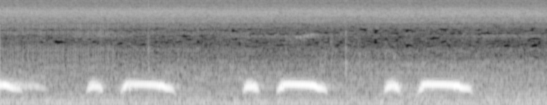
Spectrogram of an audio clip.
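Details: Spotted dove decoy during trapping, three clean two-part phrases: a short coo then a longer drawn coo, each phrase about a second apart, over low steady hiss.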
